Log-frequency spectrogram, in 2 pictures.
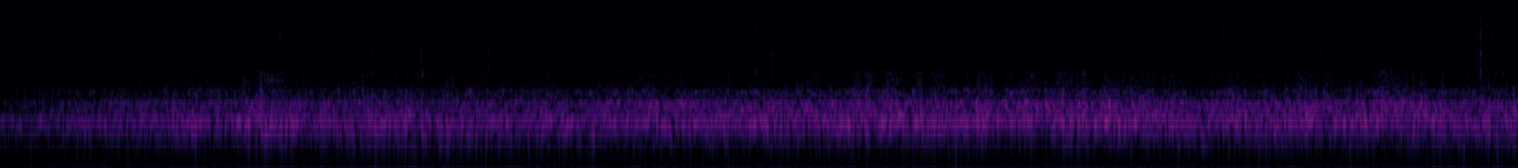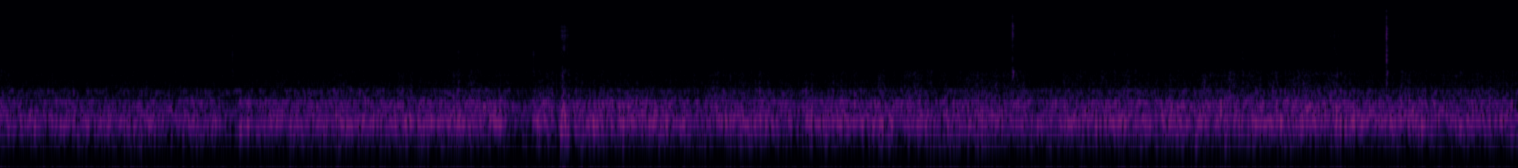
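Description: Steady road and traffic rumble heard from a moving bicycle, swelling up at the start and dying away near the end, with a few light scattered clicks.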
